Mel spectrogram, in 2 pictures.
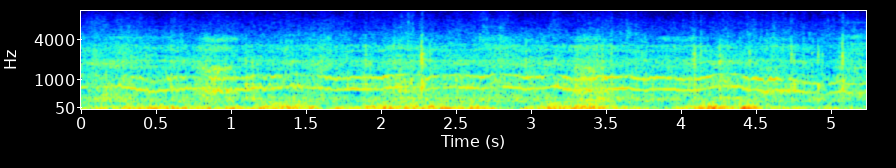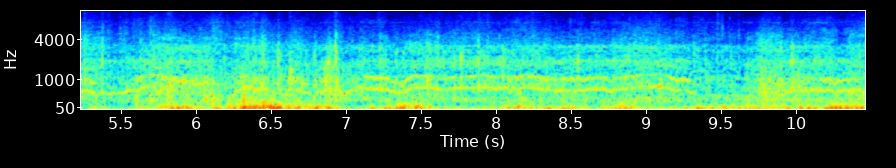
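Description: Electric mountain bike's motor whining under pedalling load on a climb, its pitch wavering as the pedalling speed changes. Beneath it, tyres on a rough stony track and wind buffeting, with a louder jolt about six and a half seconds in.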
